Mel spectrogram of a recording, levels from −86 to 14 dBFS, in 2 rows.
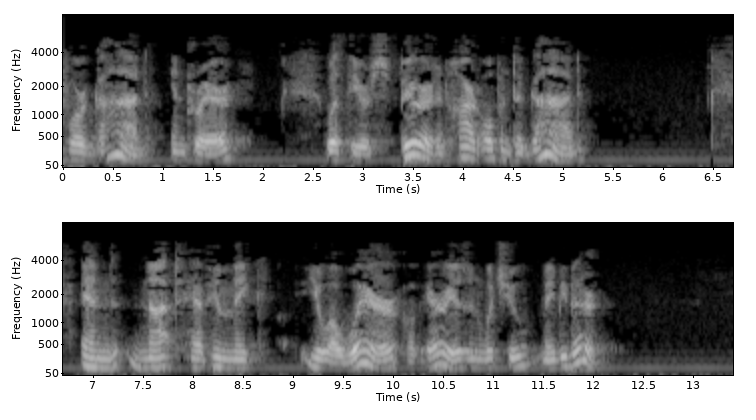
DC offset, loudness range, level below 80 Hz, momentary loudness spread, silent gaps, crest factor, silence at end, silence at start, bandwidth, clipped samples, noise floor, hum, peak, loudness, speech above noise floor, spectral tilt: under 0.1%; 4 LU; -66 dBFS; 16 LU; none; 18 dB; 1.3 s; 0 s; 5.8 kHz; under 0.1%; -52 dBFS; none; -4 dBFS; -20 LUFS; 32 dB; -11 dB/octave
